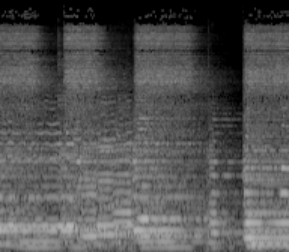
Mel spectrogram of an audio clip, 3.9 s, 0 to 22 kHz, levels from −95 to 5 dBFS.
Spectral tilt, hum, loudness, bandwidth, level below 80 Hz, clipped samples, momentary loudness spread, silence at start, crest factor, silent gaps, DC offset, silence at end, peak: -4 dB/octave; none; -30 LUFS; 19.5 kHz; -56 dBFS; under 0.1%; 9 LU; 0 s; 16 dB; none; under 0.1%; 0 s; -14 dBFS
